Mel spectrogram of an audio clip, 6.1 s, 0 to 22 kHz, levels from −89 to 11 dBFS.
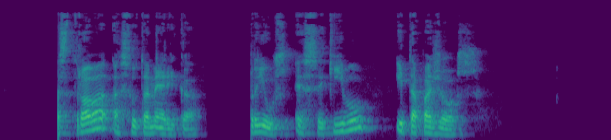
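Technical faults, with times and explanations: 0.52 to 0.59 s and 2.45 to 2.52 s, clipped start after a pause: each time speech resumes out of silence, roughly the first 70 ms (then about 69 ms) goes missing, so the onset lands abruptly with its leading sounds shaved off. The output path seems to drop into a sleep state during the gaps of 0.52 s and 0.45 s, and it needs a moment to wake and lock before audio gets through.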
